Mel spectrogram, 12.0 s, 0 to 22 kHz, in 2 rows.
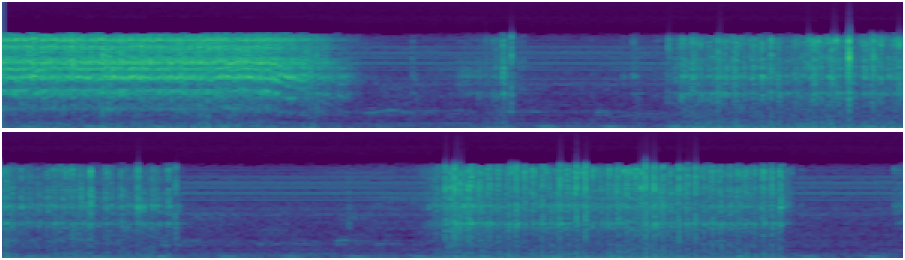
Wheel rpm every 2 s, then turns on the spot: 150, 20, 20, 20, 10, 30.
4-12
